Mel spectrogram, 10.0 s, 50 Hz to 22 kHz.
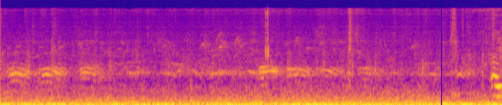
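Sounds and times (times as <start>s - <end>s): crows cawing: 0.0s - 7.6s
steady low rumble: 0.0s - 10.0s.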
